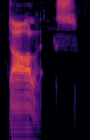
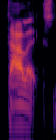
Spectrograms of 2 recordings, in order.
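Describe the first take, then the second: First: Daleks said as "Darleks"; long AR. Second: Daleks with the A of cat; short A. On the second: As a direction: open Daleks on a short "Dal". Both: Shown as a demonstration. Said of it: "it's Daleks, not Daleks".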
